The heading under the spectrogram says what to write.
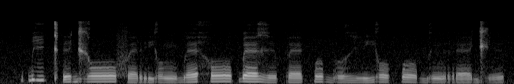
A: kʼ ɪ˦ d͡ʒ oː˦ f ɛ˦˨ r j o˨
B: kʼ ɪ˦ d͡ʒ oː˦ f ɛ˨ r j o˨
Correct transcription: B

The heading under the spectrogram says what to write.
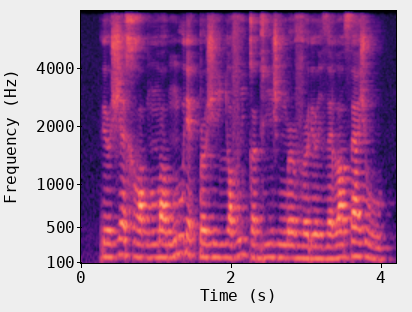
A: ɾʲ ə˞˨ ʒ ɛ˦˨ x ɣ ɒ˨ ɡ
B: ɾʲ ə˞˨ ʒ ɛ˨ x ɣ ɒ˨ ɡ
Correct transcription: A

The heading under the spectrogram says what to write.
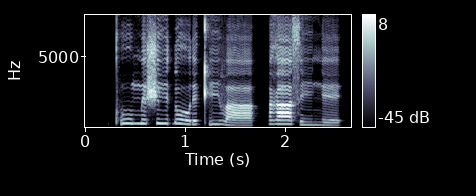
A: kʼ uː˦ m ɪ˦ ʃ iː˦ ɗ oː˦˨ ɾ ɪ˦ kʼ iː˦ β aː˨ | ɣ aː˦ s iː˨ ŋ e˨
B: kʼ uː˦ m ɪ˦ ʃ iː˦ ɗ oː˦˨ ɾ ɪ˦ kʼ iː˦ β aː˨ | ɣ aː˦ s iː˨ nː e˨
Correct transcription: A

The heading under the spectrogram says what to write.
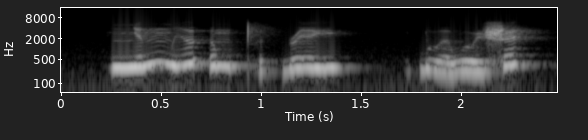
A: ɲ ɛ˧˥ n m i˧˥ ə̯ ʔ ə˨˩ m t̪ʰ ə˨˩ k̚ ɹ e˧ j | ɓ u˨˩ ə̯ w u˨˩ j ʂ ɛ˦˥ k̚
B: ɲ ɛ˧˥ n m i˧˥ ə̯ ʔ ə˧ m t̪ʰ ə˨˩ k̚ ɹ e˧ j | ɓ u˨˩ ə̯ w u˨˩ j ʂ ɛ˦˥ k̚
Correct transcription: B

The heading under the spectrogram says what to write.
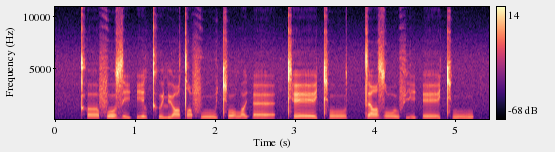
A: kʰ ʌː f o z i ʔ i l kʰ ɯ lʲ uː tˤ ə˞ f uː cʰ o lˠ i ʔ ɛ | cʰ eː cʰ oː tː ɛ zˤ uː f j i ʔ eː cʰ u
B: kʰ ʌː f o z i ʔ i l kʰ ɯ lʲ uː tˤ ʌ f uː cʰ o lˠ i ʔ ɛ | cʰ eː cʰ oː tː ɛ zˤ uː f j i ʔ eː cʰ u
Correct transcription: B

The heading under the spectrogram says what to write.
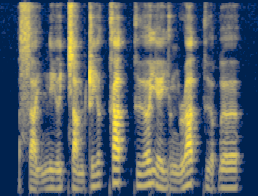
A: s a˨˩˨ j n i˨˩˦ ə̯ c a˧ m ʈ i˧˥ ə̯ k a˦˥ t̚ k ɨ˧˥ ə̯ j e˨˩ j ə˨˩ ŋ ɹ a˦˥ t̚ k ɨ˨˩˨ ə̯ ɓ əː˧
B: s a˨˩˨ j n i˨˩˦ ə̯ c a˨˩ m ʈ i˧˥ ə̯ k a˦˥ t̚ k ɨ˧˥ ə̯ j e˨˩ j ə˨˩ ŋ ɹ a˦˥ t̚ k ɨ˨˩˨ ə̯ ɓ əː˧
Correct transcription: B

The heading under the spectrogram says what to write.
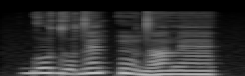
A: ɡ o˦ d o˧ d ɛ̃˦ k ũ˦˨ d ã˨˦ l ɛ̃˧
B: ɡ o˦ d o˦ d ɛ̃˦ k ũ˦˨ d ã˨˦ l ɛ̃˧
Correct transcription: A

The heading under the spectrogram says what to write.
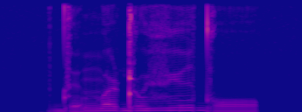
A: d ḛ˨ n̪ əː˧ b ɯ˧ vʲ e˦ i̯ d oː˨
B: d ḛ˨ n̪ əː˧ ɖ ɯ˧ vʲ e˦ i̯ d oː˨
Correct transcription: B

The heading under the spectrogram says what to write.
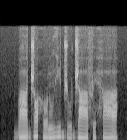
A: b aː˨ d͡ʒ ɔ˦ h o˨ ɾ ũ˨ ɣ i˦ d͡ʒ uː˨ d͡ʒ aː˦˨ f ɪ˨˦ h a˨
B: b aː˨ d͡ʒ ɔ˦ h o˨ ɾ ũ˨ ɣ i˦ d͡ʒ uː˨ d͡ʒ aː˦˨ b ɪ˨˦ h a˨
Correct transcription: A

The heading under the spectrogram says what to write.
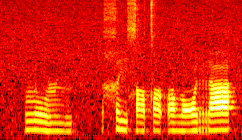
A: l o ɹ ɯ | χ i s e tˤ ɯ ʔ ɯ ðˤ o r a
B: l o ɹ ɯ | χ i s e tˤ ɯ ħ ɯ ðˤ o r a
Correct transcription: A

